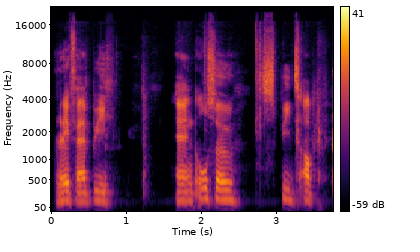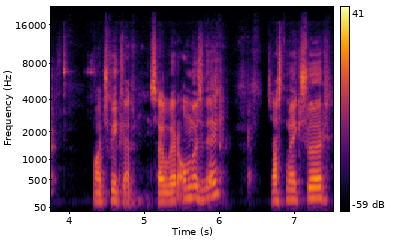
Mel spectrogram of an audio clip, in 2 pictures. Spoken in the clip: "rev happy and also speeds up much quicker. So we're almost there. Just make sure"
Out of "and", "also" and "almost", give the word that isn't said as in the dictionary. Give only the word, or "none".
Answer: almost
